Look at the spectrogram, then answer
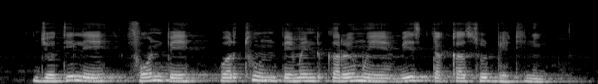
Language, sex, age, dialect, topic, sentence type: Marathi, male, 31-35, Northern Konkan, banking, statement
